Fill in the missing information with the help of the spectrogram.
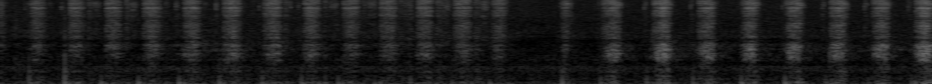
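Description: A graphite pencil held in the fingers scratches and strokes across white drawing paper lying flat on a wooden surface while drawing an eye. Short, rhythmic strokes follow one another in quick succession, each giving a soft, dry scratch with a bright, airy hiss over a dull low rubbing. The overall sound stays quiet and steady throughout.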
